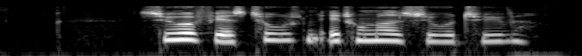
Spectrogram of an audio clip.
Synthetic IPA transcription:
syʊɒ̽fiɐ̰st͡sʰṵːsn̩e̝d̥hunɐð̞ˠɒsyʊ̰ɒt͡sʰyːʋə

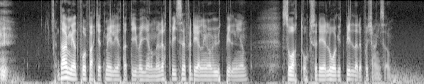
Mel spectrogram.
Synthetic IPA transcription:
d̪æːɾmeːd̪foːɾfakːəʈ̪mœjlɪɡheːt̪at̪̚d̪iːvaɪjeːnɔmɛnɾɛt̪ːviːsaɾəfœɖeːlnɪŋavʉ̟ːt̪bɪld̪nɪŋən | sɔat̪ʰɔksɔd̪ɛæɭoːɡʉ̟ːt̪bɪld̪ad̪əpʰɔɕa̰ŋsə̰n

